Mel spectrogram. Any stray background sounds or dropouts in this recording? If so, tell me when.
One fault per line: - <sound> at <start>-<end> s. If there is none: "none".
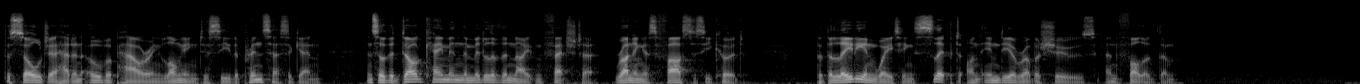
none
